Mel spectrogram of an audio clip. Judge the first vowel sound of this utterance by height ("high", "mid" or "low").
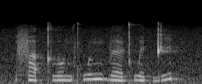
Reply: low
